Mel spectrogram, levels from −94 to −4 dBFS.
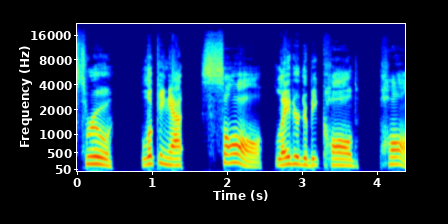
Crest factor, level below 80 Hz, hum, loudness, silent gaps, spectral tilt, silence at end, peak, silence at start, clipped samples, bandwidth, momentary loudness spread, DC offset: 16 dB; -72 dBFS; none; -25 LUFS; 1.53-1.57 s; -4.5 dB/octave; 0 s; -10 dBFS; 0 s; under 0.1%; 17 kHz; 12 LU; under 0.1%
